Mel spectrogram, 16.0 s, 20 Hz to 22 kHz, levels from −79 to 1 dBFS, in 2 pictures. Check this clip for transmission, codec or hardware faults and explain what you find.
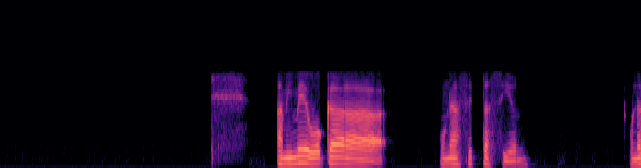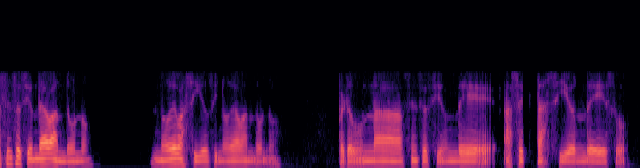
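Nothing wrong can be heard in this recording.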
